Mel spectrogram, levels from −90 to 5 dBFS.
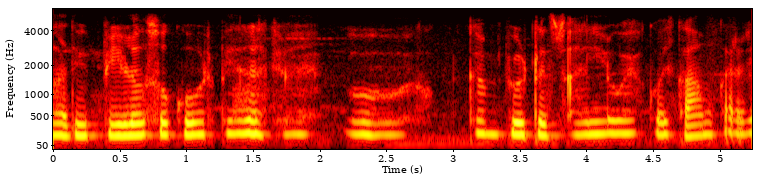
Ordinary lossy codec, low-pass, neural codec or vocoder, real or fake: none; 5.4 kHz; none; real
